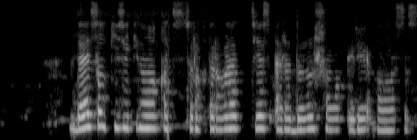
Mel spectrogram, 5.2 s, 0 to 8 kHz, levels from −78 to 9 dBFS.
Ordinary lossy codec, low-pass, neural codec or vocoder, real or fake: none; none; codec, 16 kHz, 6 kbps, DAC; fake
